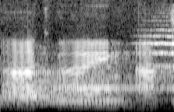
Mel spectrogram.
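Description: Orchestral music from a recording of a German song: sustained melody lines with vibrato, moving from note to note, with a short dip in loudness about a second and a half in.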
